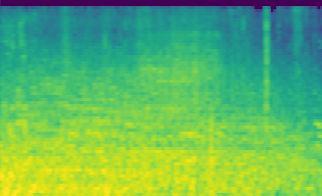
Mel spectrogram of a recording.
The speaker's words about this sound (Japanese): 今我々の横を車が走っていったんですが北海道大学のもう校舎の中なんですよね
